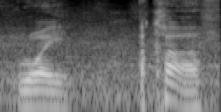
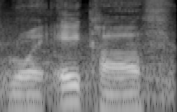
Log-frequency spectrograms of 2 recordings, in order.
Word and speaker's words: Roy Acuff: the music that we play so they're they're pronouncing the names right not Roy Acuff it's Roy a cough not lucky Brazil Frizzle it's prezelle you know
